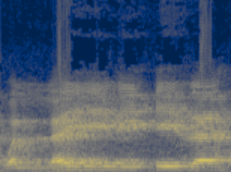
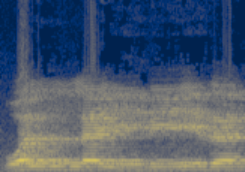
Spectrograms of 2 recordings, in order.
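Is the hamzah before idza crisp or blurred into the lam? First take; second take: crisp; blurred. First: The hamzah is pressed with a crisp stop. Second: The hamzah is weak, lengthening the preceding sound. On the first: The speaker calls it right. "Jadi yang benar adalah" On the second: The speaker calls it wrong. "Jika kurang penekanannya ... seperti memanjang pada huruf sebelumnya"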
